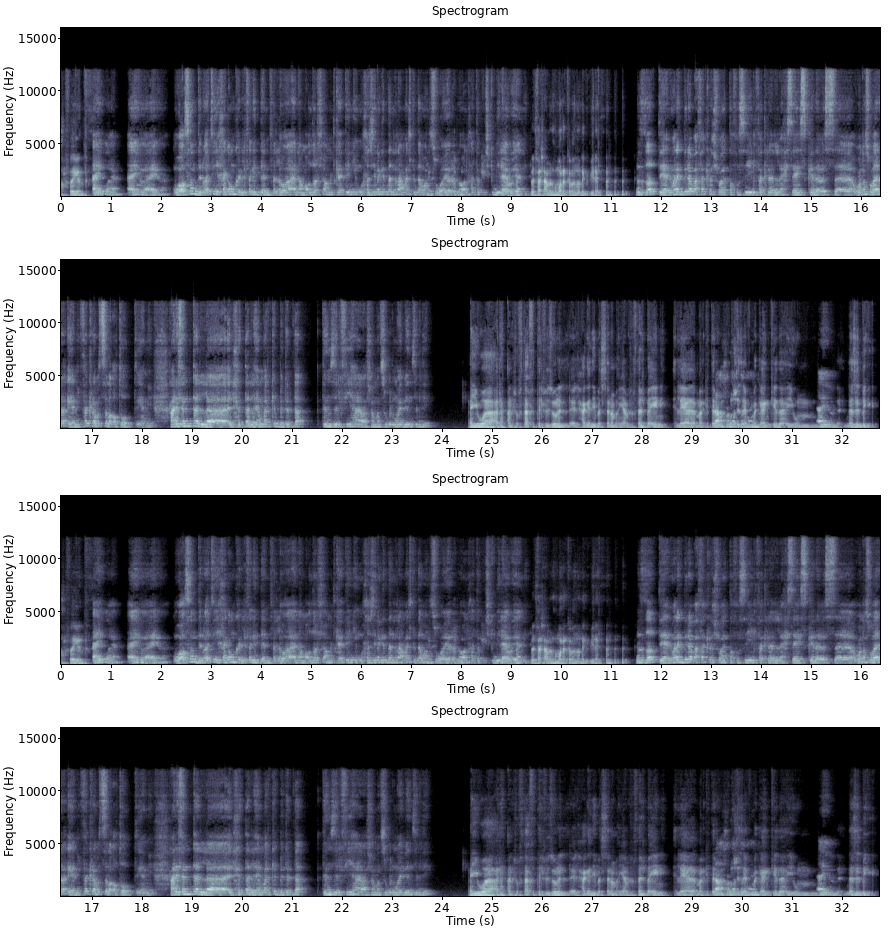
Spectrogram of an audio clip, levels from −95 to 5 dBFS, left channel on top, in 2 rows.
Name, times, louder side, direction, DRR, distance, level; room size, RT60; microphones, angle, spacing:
voice 1, 0.0-0.6 7.8-8.0 8.4-8.5 8.8-11.3 24.5-32.6, left 2 dB, 55° left, 1.0 m, -25 dB
voice 2, 0.6-9.3 11.5-21.2 21.6-23.8 29.4-30.4 31.5-31.9, left 1 dB, 40° left, 2.5 m, -25 dB
9.8 x 5.7 x 2.8 m
head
